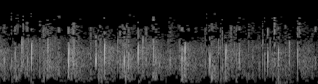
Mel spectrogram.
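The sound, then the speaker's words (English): An audience applauds a staff member who has worked 34 years in the job, a dense crackle of many hands clapping at once that keeps an even level for a few seconds without any voices breaking through. “That deserves a round of applause right there.”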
